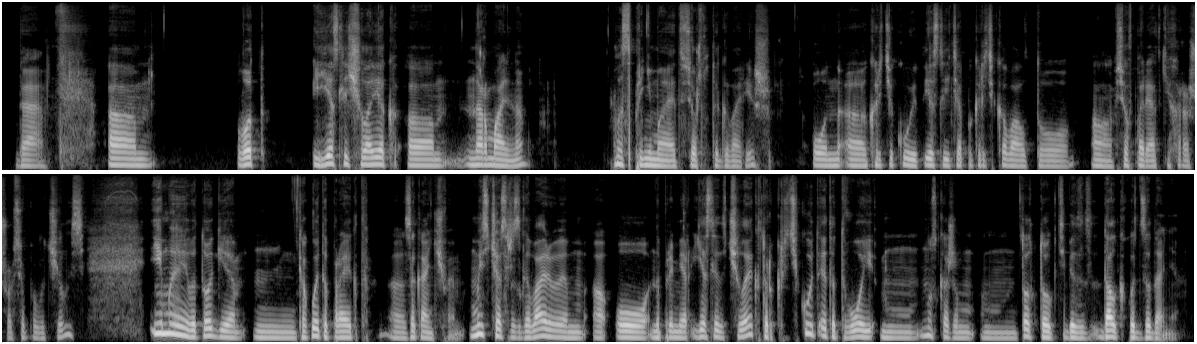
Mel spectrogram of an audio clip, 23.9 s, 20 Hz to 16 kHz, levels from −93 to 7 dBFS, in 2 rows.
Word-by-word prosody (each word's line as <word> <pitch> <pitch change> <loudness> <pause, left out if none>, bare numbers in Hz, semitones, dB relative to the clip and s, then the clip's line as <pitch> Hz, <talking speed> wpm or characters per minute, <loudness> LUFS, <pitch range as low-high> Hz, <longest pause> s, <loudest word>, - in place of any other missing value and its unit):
Да. 120 -2 -4 0.6
Ам, 135 -2 +2 0.9
вот 155 +3 +3 0.5
если 160 +3 +2
человек, 150 +1 +2
э, 130 -1 +3
нормально 135 0 0 0.9
воспринимает 135 -6 +1
всё, 130 - -2
что 130 - -14
ты 125 - -7
говоришь. 120 +3 -8 0.4
Он, 130 -1 0
э, 125 -2 -2
критикует, 135 -1 -3
если 135 -1 -1
тебя 130 0 -5
покритиковал, 125 -1 -5
то, 115 -1 -7 0.2
о, 120 -4 -4
всё 125 - -4
в 130 - -10
порядке, 115 -2 -4
хорошо 120 -1 -10
всё 130 - -10
получилось. 135 +8 -9 0.6
И 220 -6 +7
мы 200 -6 +8
в 140 - +6
итоге, 140 -4 +2
м, 125 -2 -1
какой-то 140 +4 +2
проект, 130 -1 0 0.2
э, 125 -3 -5
заканчиваем. 125 -1 -3
Мы 180 +5 +5
сейчас 165 -8 +2
разговариваем, 130 -1 +2
э, 125 -1 -1
о, 130 -3 +6
например, 130 -1 0
если 140 0 0
это 125 - -11
человек, 160 +8 +1
который 135 -2 -1
критикует, 210 -2 -2
это 155 -4 +1
твой, 135 +2 +1
м, 120 -2 -4
ну 170 0 -2
скажем, 120 -6 -5
м, 115 -1 -7
тот, 155 +1 +1
кто 130 -1 +4
к - - -19
тебе 130 0 +2
з 120 - -2
дал 140 0 +7
какое-то 130 -1 -1
задание. 120 -1 -2
130 Hz, 150 wpm, -22 LUFS, 120-140 Hz, 0.9 s, мы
